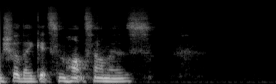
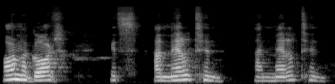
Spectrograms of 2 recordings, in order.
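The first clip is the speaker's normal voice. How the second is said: exclaiming in an imitated Irish accent, higher and louder at first; 4 semitones higher, 5 dB louder than usual. Meditation teacher imitating the Irish in a heatwave, Irish accent. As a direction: play overheated Irish locals, mock dismay. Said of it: "and the Irish were going".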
